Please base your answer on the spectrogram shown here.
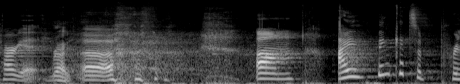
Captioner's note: laughter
